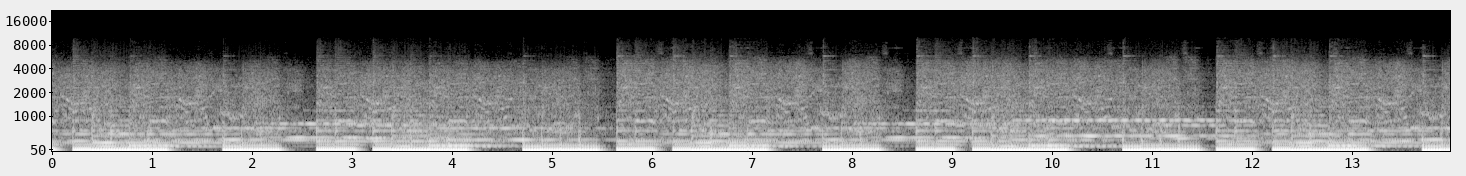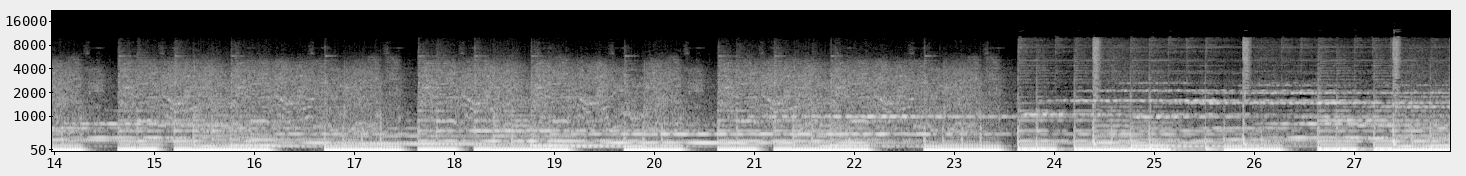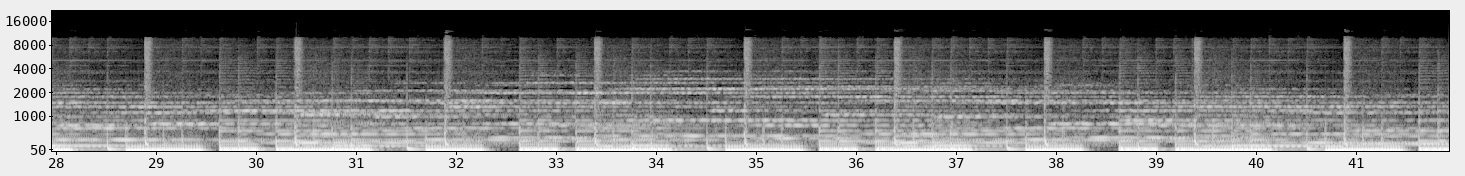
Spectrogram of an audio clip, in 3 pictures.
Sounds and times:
Background music: 0:00.0 - 0:41.9.

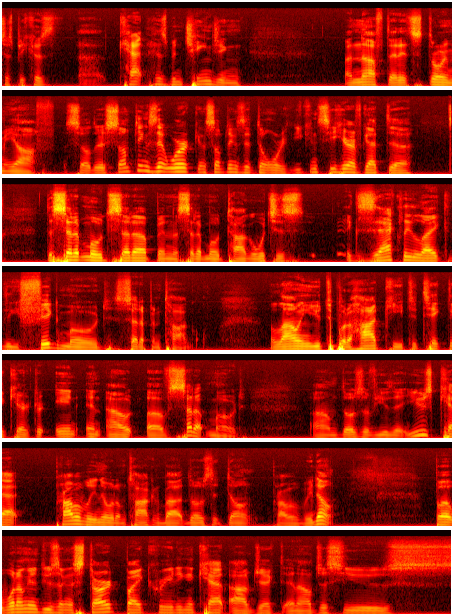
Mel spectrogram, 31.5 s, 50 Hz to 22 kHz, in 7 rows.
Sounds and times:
Speech: 0:00.0 - 0:02.4, 0:03.4 - 0:08.6, 0:09.4 - 0:15.5, 0:16.2 - 0:20.4, 0:21.1 - 0:25.9, 0:26.8 - 0:31.4.

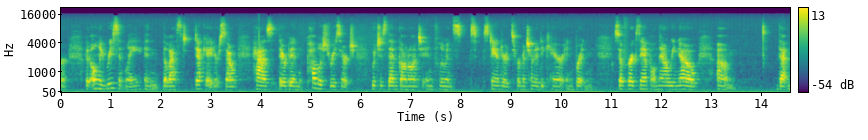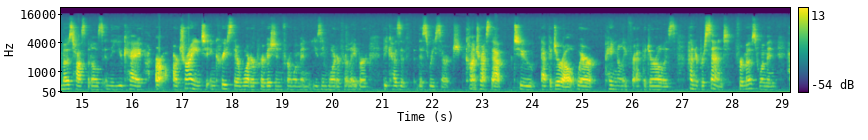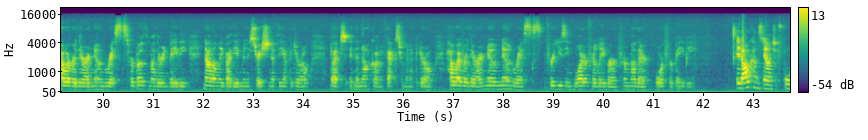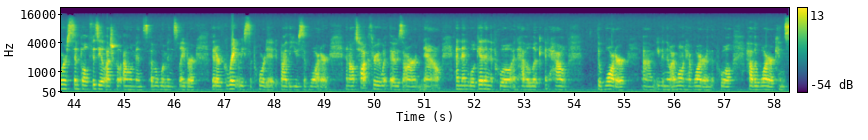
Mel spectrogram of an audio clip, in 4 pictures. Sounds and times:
Speech: 0:00.0 - 0:41.9, 0:42.6 - 0:58.3.

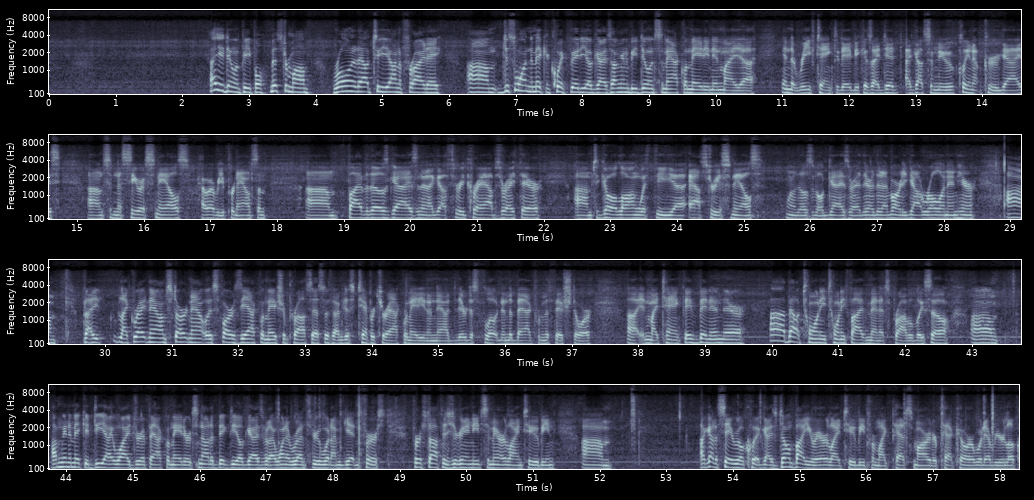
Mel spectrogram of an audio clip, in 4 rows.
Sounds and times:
Speech: 0:02.4 - 0:52.3, 0:53.5 - 0:58.2.

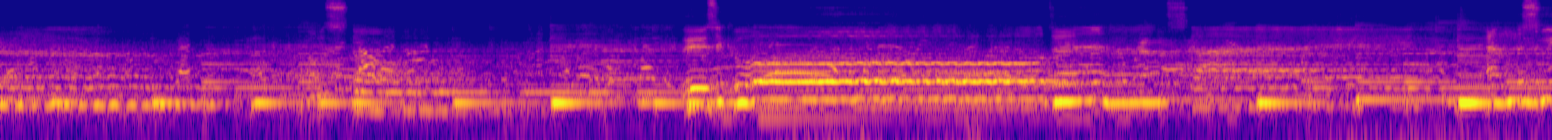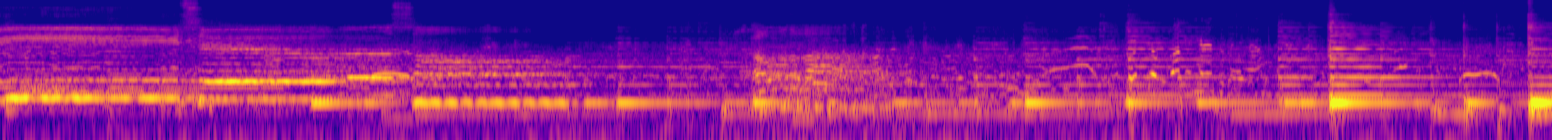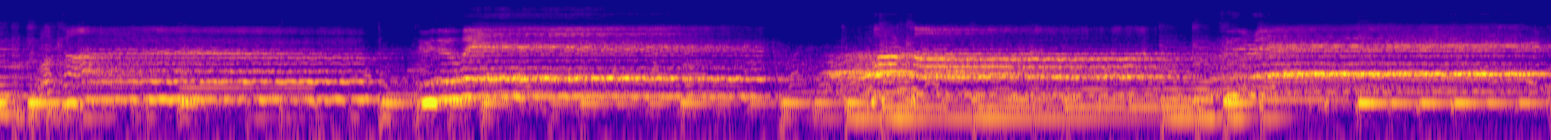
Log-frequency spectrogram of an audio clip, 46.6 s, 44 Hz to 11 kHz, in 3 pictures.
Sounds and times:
Music: 0:00.0 - 0:46.5
Speech: 0:01.5 - 0:07.4, 0:23.0 - 0:28.3.

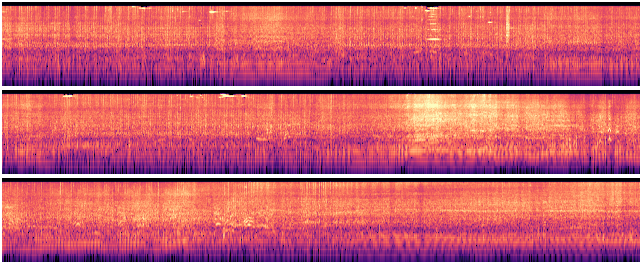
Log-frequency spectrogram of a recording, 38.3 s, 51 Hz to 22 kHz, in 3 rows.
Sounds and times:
Speech: 0:17.8 - 0:18.9, 0:25.5 - 0:25.9, 0:26.8 - 0:28.6, 0:29.7 - 0:31.6.

